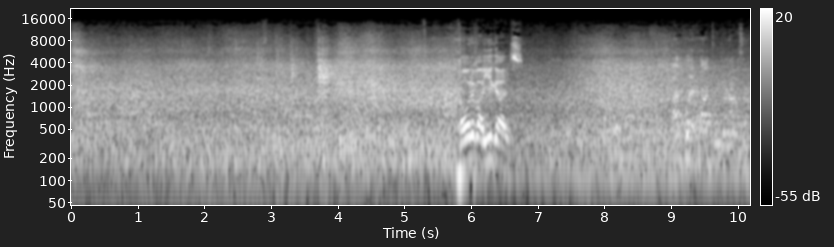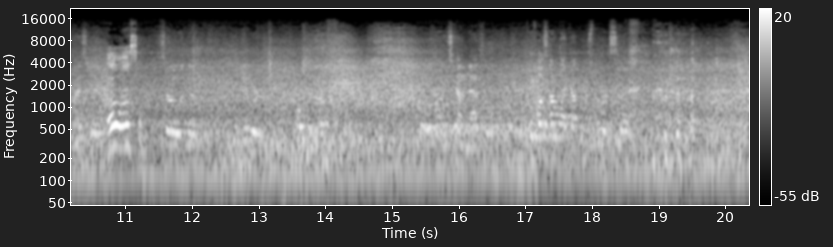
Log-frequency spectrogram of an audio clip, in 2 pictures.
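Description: Ice skates scrape and hiss across an ice rink in a large echoing hall.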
